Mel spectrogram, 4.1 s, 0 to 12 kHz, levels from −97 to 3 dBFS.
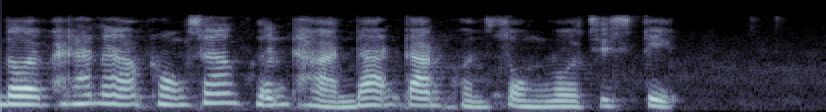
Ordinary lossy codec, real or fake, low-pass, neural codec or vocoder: Opus, 64 kbps; fake; 7.2 kHz; codec, 16 kHz, 4 kbps, FunCodec, trained on LibriTTS, 50 frames a second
